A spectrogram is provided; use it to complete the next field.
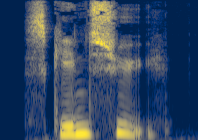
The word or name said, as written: skinsyge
